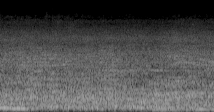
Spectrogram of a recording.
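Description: Steady background din of a crowded indoor showroom: an even wash of crowd chatter and room noise with a faint low hum underneath.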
